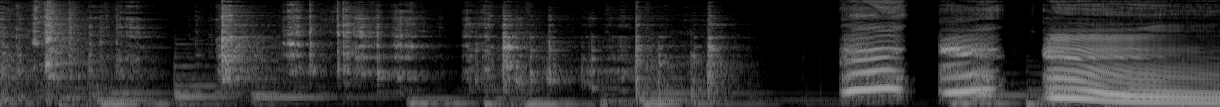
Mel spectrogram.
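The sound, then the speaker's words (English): Dirty dishes and cutlery from the sink clatter and clink in a busy, irregular run for several seconds as they are eaten, followed by loud vocal groans and munching-like moans with sliding pitch. “I have some dirty dishes in the sink just waiting for me to eat them.”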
